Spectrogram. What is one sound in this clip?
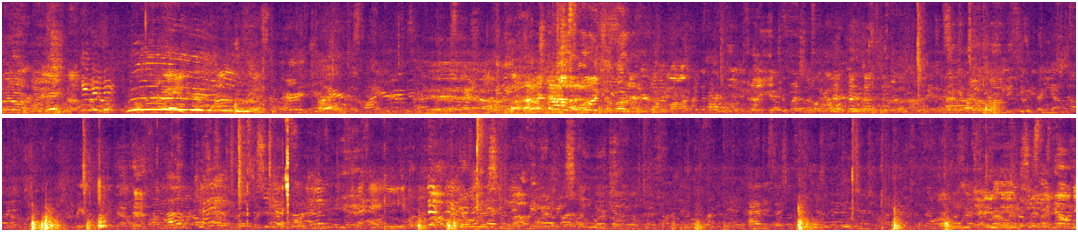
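A crowd shouts and cheers throughout.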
